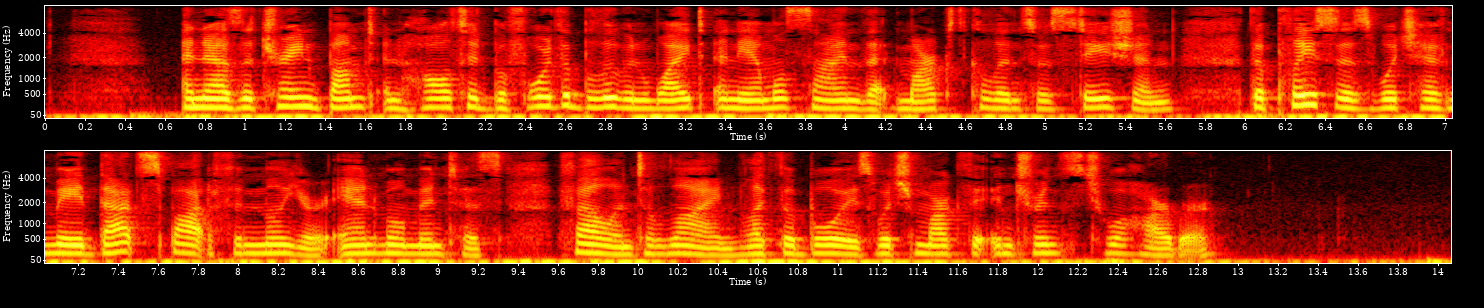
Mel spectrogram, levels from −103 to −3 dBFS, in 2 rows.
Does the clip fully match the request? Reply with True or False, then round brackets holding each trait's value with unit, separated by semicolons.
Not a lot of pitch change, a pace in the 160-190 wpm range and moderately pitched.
True (2.3 semitones; 175 wpm; 175 Hz)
